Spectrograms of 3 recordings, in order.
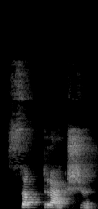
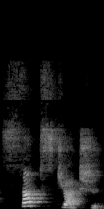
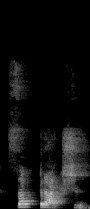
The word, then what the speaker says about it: subtraction: Note that the pronunciation of subtraction is subtraction. It is not subtraction. There is no S after sub, hence do not make the sound of it. It is subtraction.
